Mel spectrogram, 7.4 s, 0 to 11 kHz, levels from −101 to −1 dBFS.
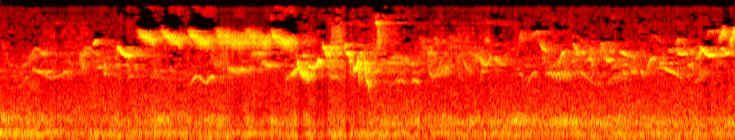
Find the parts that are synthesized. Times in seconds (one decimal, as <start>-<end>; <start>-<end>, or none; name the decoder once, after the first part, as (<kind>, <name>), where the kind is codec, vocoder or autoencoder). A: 0.4-0.9 (vocoder, WaveNeXt); 2.2-2.7; 4.2-4.9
